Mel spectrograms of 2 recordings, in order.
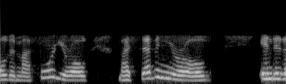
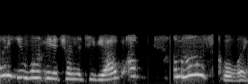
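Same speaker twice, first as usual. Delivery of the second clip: put-on high, light yell, kept small; 5 semitones higher than usual. Retelling answering her husband's phone call, imitating her own yelling. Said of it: "yelling at him".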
